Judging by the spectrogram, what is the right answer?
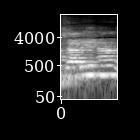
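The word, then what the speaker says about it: czarina: হচ্ছে বুঝতে পারছেন এগুলো কেন পড়তে হবে যার জারিনা জারিনা বানানটা দেখেন সি জা সি জেড এ আর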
